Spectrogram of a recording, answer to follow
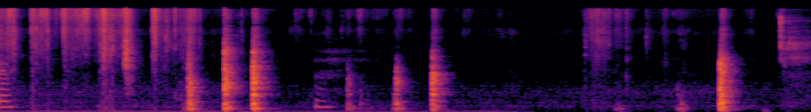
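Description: A tarot deck being shuffled and cut by hand: a quick run of card slaps and flicks that dies away about halfway through.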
